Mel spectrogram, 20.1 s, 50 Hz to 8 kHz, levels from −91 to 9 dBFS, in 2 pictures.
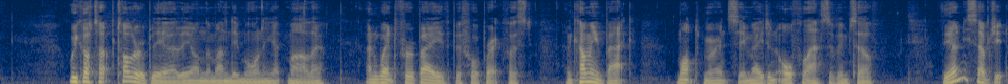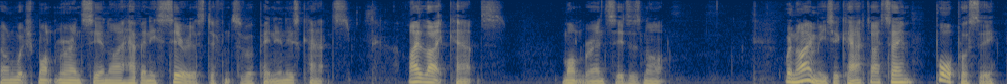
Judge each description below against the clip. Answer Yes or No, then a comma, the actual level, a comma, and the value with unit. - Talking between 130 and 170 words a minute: No, average, 180 wpm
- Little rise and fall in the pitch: No, average, 4.6 semitones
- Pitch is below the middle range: Yes, very low, 95 Hz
